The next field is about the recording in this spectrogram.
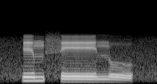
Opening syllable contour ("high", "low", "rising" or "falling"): high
